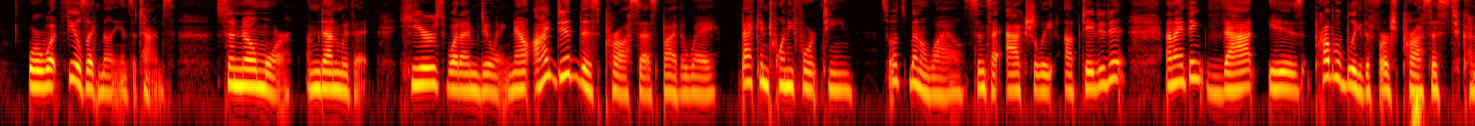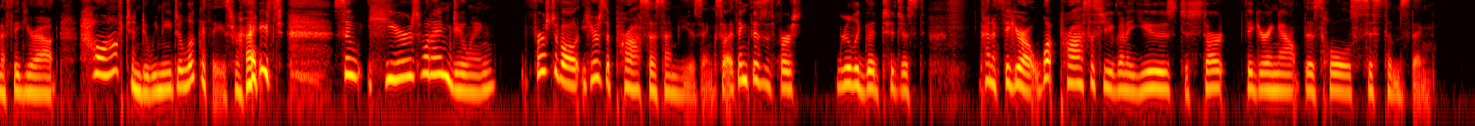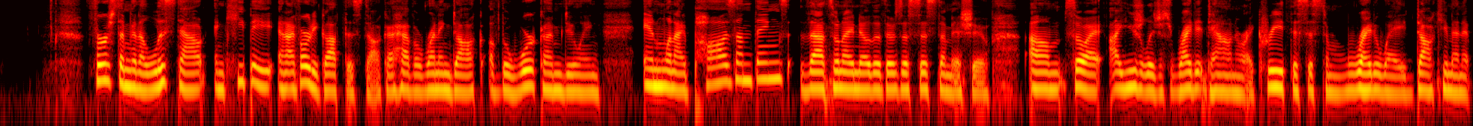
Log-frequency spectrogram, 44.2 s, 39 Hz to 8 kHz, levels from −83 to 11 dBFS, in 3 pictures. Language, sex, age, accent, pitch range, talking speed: English, female, 40-59, American, 175-225 Hz, 220 wpm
